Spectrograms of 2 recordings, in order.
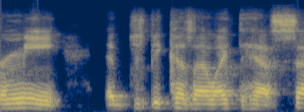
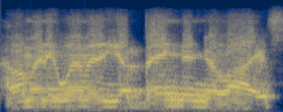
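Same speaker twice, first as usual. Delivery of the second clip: raspy, high, creaky courtroom judge voice; 6 semitones higher, 3 dB louder than usual. Retelling a roast panel, imitating the judge questioning him. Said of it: "He's the funniest at impersonations".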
